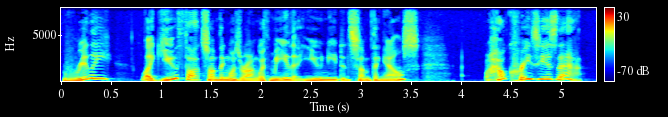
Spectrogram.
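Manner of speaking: incredulous, high-pitched challenge; acted-out indignant disbelief; accusatory. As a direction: leap up in pitch on the questions, accusing.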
